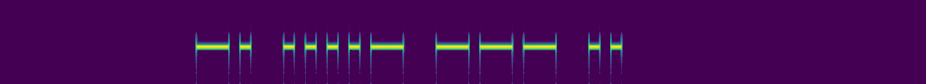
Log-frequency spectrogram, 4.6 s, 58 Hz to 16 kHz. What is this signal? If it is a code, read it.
Morse code, heard as a keyed tone, about 22 wpm, 700 Hz. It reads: N4OI
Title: Easy Call Signs Repeated 3x - 22wpm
